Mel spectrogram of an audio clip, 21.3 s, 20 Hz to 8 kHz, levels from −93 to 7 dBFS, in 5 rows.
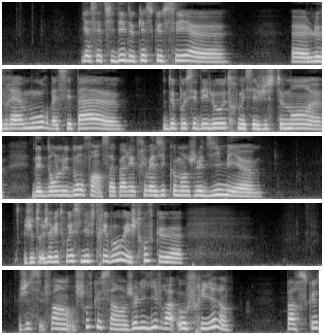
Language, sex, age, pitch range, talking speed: French, female, 20-39, 190-235 Hz, 185 wpm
